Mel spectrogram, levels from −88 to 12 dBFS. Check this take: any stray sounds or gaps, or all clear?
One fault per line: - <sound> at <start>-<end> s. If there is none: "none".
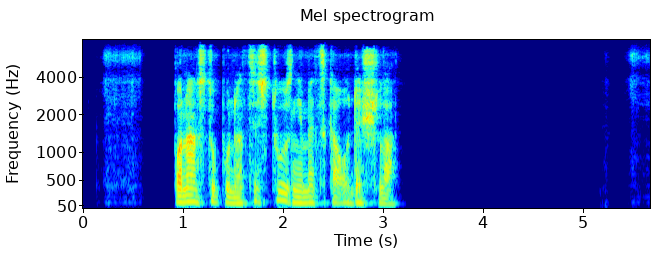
none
